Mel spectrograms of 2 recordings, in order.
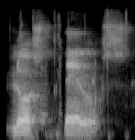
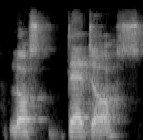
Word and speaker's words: dedos: And that's another word, again, when we need to get into the habit of pronouncing the D slightly softer and the E quite strongly. So it's not los dedos, it's los dedos.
